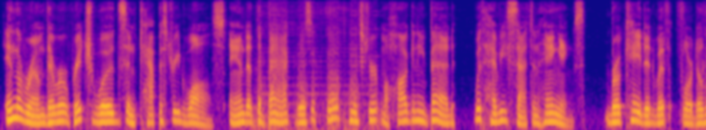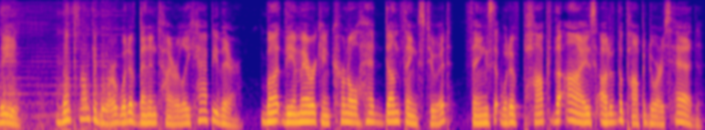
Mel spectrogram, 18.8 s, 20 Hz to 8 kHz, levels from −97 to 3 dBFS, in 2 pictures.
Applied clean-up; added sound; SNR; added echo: neural separator model SepFormer DNS4.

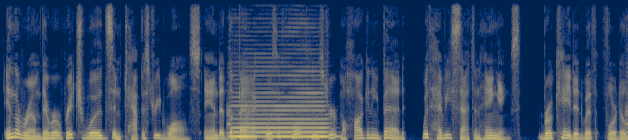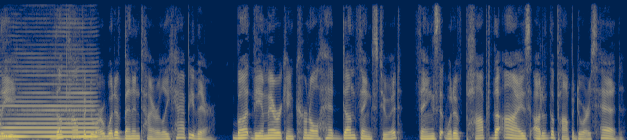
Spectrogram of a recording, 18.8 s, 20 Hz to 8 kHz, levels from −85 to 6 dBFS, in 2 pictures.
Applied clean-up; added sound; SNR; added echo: neural mask model RNNoise.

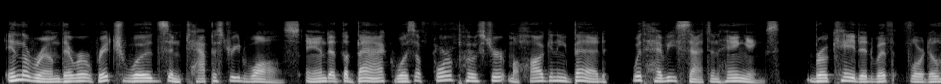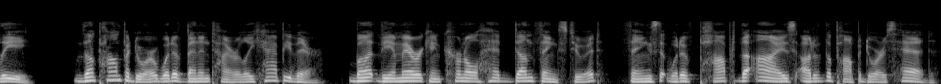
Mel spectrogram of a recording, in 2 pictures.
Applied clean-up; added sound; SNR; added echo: neural mask model Resemble Enhance denoiser.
